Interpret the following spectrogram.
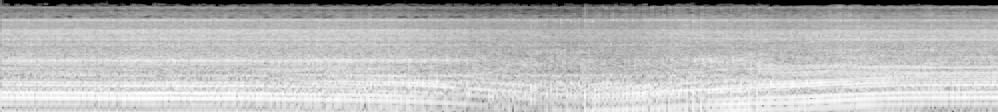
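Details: Old Lawn-Boy two-stroke mower on mixed gas with the air filter missing: a loud, ragged buzz that sags midway then climbs back, the revs wandering instead of holding steady; running very rough.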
